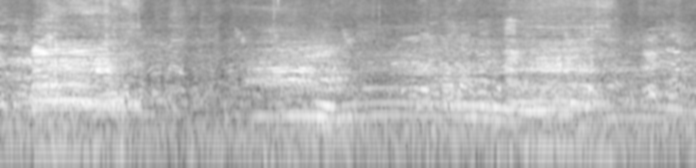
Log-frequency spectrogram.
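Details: Sahiwal bull calves at a cattle market in Gazipur, Bangladesh: long, wavering moos with a rising-then-falling pitch over several seconds, amid crowd noise and bargaining voices.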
